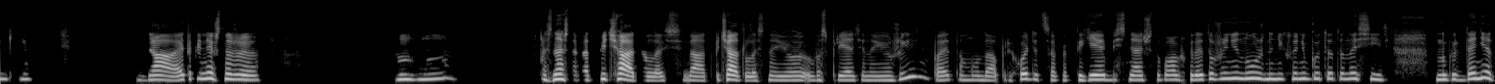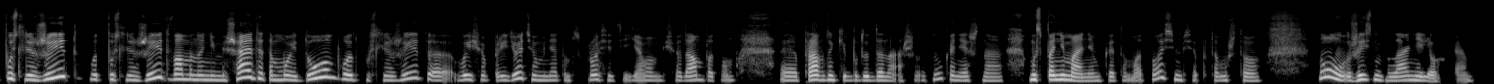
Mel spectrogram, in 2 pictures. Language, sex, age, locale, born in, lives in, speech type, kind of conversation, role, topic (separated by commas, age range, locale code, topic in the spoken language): Russian, female, 30-34, ru-RU, Ukraine, United States, conversation, podcast, guest, Что для тебя значит говорить с бабушкой на её языке?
